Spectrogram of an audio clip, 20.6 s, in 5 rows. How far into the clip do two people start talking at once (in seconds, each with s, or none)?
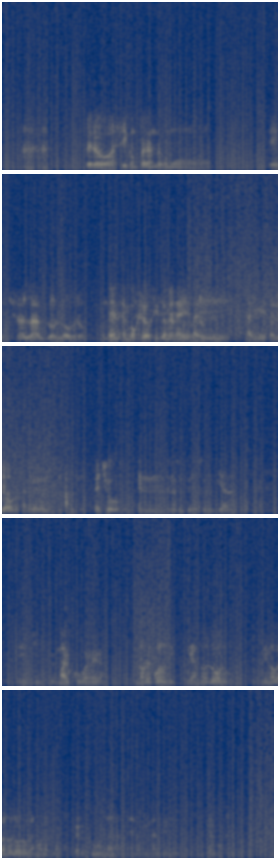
5.7 s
